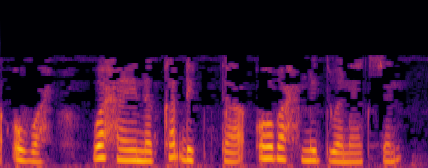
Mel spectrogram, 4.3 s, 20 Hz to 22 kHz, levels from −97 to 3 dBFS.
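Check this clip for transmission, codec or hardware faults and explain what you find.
One codec fault runs through the whole clip. Throughout, nothing remains above about 5.6 kHz, and the speech has a watery, swirling texture with smeared onsets. The likely cause is heavy MP3 compression at a very low bitrate, near 17 kbps. The starved encoder cut the treble and zeroed weak frequency lines that flicker between frames.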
